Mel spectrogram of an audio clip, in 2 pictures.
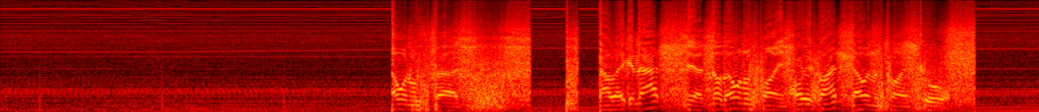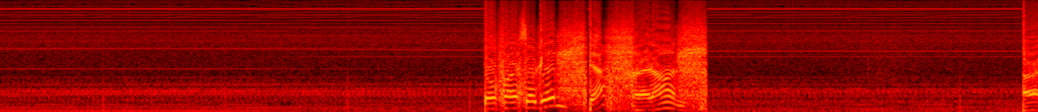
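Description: A small plane's engine drones steadily inside the cabin.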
